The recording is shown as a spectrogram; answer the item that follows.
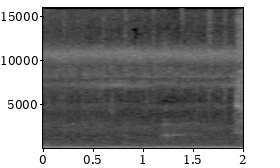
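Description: Air conditioner running: a steady low hum, even throughout.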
